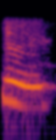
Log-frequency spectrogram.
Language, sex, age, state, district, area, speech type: Kannada, female, 18-30, Karnataka, Chitradurga, rural, conversation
